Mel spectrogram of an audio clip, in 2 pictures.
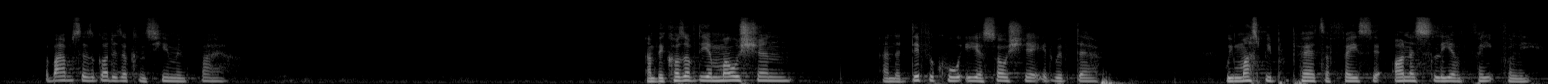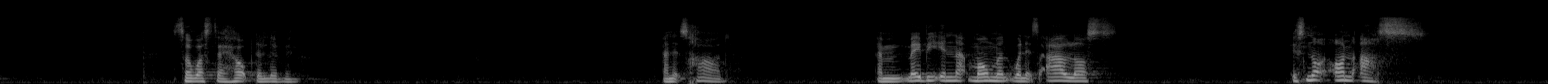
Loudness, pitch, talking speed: -34 LUFS, 120 Hz, 100 wpm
